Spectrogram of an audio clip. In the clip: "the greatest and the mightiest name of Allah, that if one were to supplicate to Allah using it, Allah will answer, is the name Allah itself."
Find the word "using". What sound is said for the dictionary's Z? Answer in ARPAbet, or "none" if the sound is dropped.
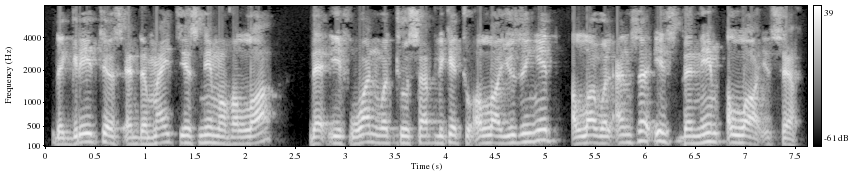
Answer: Z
